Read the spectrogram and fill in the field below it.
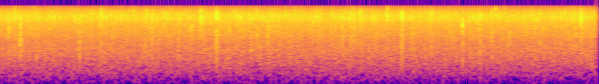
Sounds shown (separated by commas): rain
